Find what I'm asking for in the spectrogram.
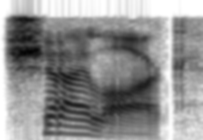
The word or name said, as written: shylock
